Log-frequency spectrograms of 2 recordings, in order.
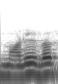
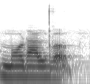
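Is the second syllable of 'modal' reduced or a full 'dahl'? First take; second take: reduced; full 'dahl'. First: The second syllable of modal is short and reduced. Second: The second syllable of modal is a full 'dahl'. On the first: The speaker calls it right. "Pronunciation is मॉडेल verb" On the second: The speaker calls it wrong. "Not मोडाल verb"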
